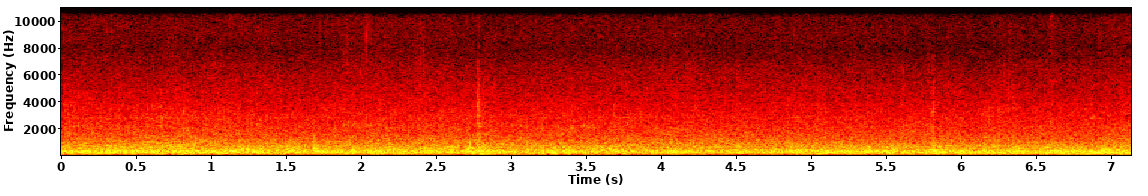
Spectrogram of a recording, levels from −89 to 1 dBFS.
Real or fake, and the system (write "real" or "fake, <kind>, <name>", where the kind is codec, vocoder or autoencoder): real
